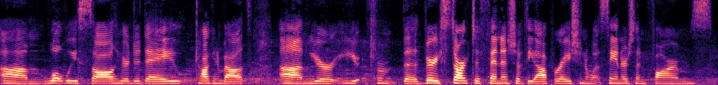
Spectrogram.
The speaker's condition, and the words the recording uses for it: None; typical speech.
